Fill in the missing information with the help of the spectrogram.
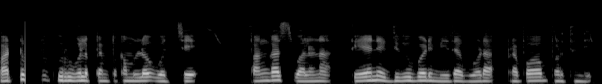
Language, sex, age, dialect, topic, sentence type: Telugu, male, 56-60, Central/Coastal, agriculture, statement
